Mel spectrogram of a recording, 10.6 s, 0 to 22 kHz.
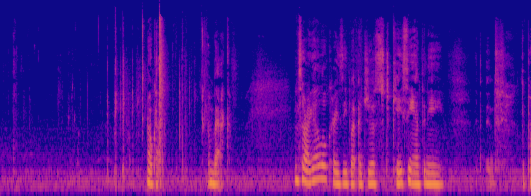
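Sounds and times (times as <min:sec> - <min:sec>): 
person sipping water: 0:00.0 - 0:02.2
speech: 0:02.9 - 0:03.4, 0:04.2 - 0:04.6, 0:05.9 - 0:09.0.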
